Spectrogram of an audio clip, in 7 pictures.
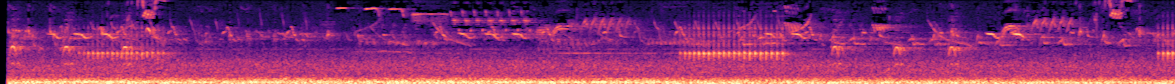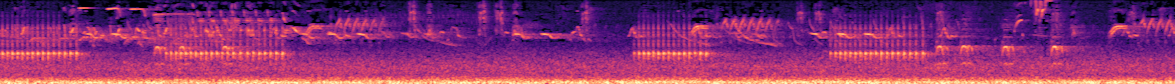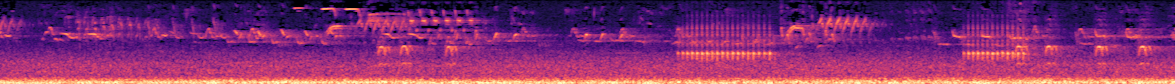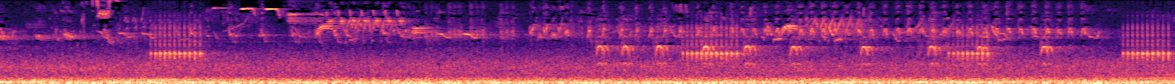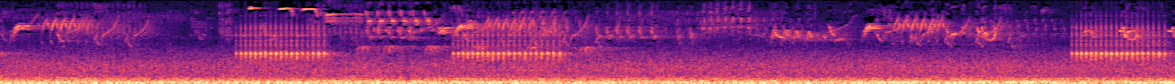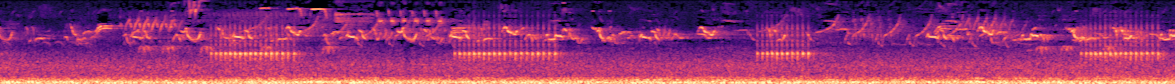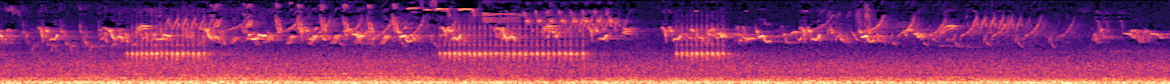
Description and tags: Woodpecker and Other Birds
Birds recorded in suburban location, includes woodpecker.
birds, birdsong, field-recording, nature, spring, woodpecker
